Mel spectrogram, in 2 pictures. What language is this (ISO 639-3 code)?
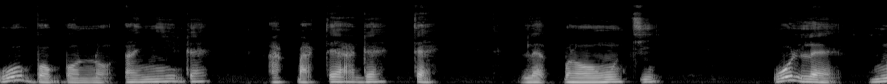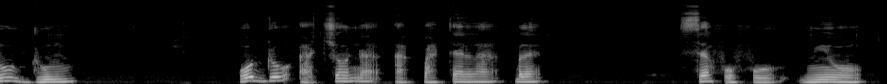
ewe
